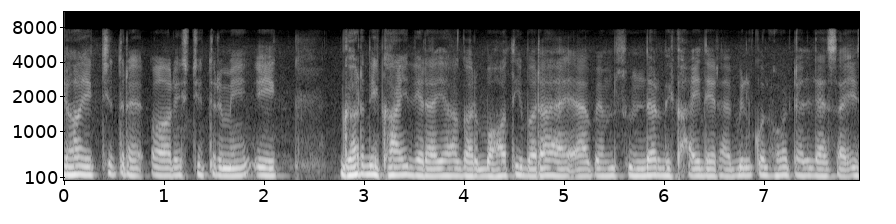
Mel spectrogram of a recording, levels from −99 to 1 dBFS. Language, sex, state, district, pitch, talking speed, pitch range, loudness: Hindi, male, Uttarakhand, Tehri Garhwal, 145 Hz, 235 wpm, 140-155 Hz, -17 LUFS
